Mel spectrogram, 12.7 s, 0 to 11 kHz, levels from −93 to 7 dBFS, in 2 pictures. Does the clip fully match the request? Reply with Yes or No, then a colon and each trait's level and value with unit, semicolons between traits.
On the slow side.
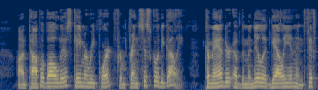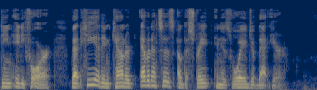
No: average, 155 wpm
